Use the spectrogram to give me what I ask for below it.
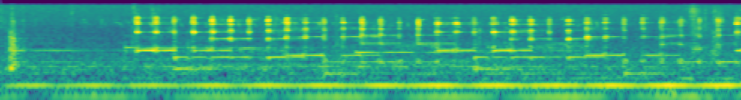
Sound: phone rings

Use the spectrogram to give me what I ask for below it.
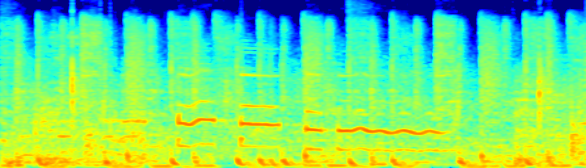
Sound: <i> humming</i>

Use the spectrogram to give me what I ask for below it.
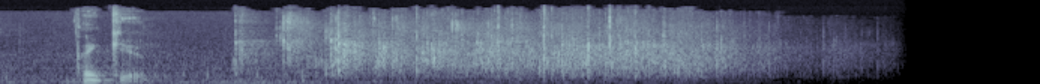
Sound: applause

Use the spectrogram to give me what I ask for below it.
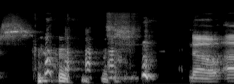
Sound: laughs

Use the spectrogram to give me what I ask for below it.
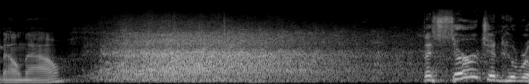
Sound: audience laughs

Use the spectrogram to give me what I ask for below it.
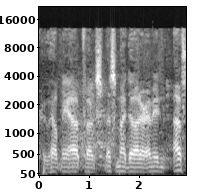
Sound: laughter

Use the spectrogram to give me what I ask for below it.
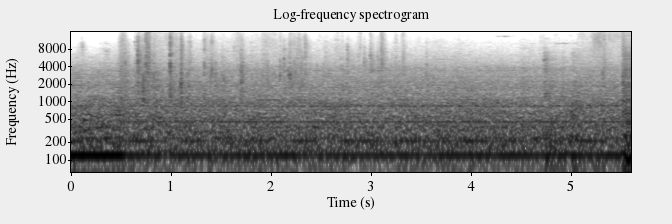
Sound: indistinct background crinkling

